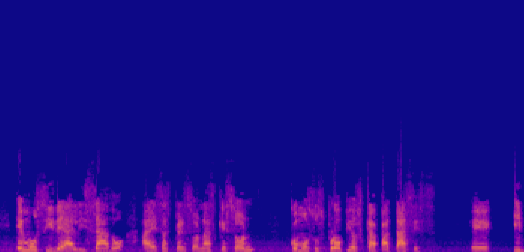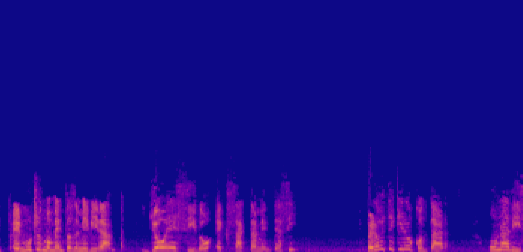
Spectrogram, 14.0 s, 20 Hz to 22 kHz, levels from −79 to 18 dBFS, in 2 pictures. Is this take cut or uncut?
uncut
